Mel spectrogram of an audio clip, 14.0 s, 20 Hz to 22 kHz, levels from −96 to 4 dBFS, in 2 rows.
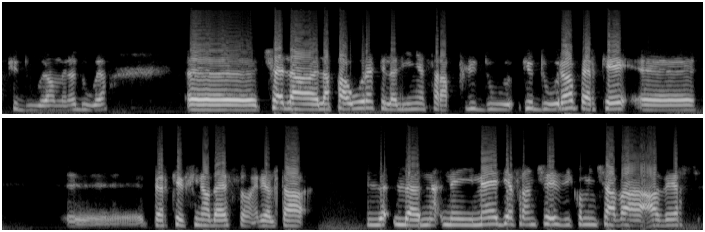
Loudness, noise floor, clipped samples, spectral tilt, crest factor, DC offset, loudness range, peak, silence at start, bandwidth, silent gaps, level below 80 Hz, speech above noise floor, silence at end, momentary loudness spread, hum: -28 LUFS; -81 dBFS; under 0.1%; -4.5 dB/octave; 14 dB; under 0.1%; 6 LU; -14 dBFS; 0.05 s; 12 kHz; none; -70 dBFS; 53 dB; 0.2 s; 15 LU; none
